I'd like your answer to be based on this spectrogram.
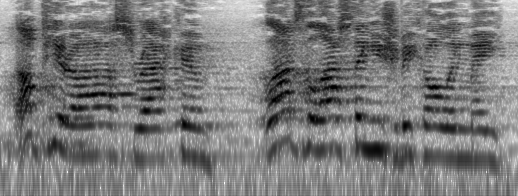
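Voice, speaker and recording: A woman's voice: on the high side, steady tone, normal speed, a bit bright, distant mic, close to an everyday voice. An actress playing a tough, blunt female pirate with a coarse manner. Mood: brusque. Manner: brusque, coarse. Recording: echoey, from afar, faint noise.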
